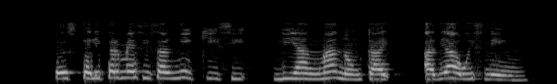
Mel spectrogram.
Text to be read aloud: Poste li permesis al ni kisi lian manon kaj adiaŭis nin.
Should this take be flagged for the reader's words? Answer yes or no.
no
